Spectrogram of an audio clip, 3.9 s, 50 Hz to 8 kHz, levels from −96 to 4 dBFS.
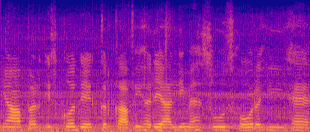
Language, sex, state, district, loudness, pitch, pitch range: Hindi, female, Haryana, Rohtak, -20 LUFS, 175 Hz, 175-185 Hz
